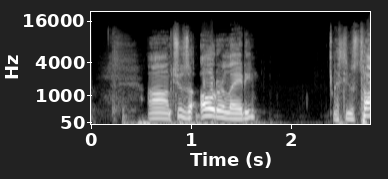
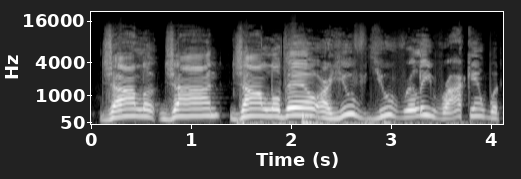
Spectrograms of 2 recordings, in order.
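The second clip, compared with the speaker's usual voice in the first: calling out; 5 semitones higher, 3 dB louder, slower than usual. Real, not acted. Calling out a chat member.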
